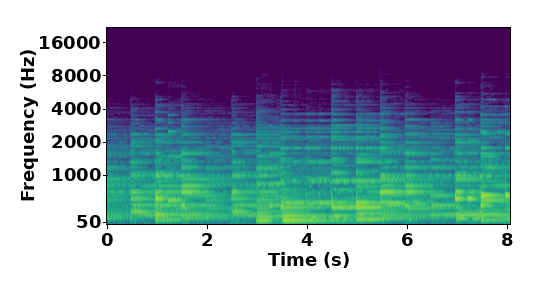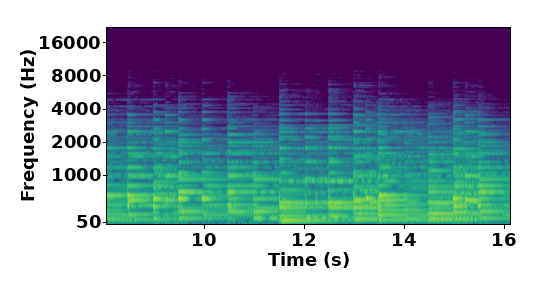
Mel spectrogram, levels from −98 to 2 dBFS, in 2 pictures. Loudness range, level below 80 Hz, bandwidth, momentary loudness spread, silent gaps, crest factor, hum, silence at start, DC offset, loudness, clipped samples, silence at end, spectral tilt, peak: 2 LU; -38 dBFS; 4.9 kHz; 8 LU; none; 16 dB; none; 0 s; under 0.1%; -19 LUFS; under 0.1%; 0 s; -11 dB/octave; -2 dBFS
